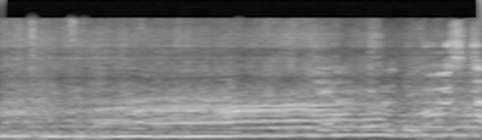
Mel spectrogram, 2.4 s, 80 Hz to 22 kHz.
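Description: A PRM Fun Boost prototype race car, a light 360 kg build, runs at a slalom event with a loud, close, sustained engine note whose pitch rises and shifts as it accelerates, with no speech.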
